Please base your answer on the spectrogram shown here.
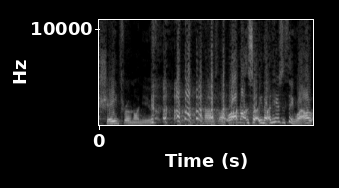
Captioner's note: laughs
